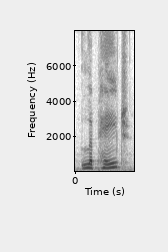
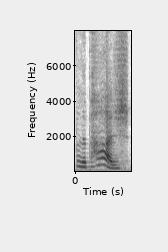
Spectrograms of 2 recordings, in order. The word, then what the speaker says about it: LePage: I a few minutes is your last name pronounced Le page it's lipaj actually oh that's beautiful thank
